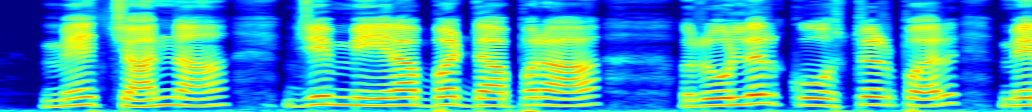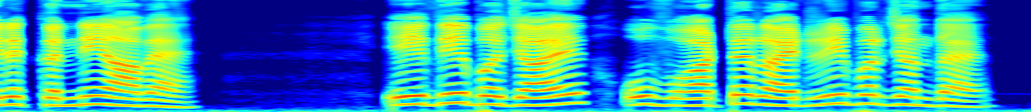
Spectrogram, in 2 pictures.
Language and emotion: Dogri, sad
